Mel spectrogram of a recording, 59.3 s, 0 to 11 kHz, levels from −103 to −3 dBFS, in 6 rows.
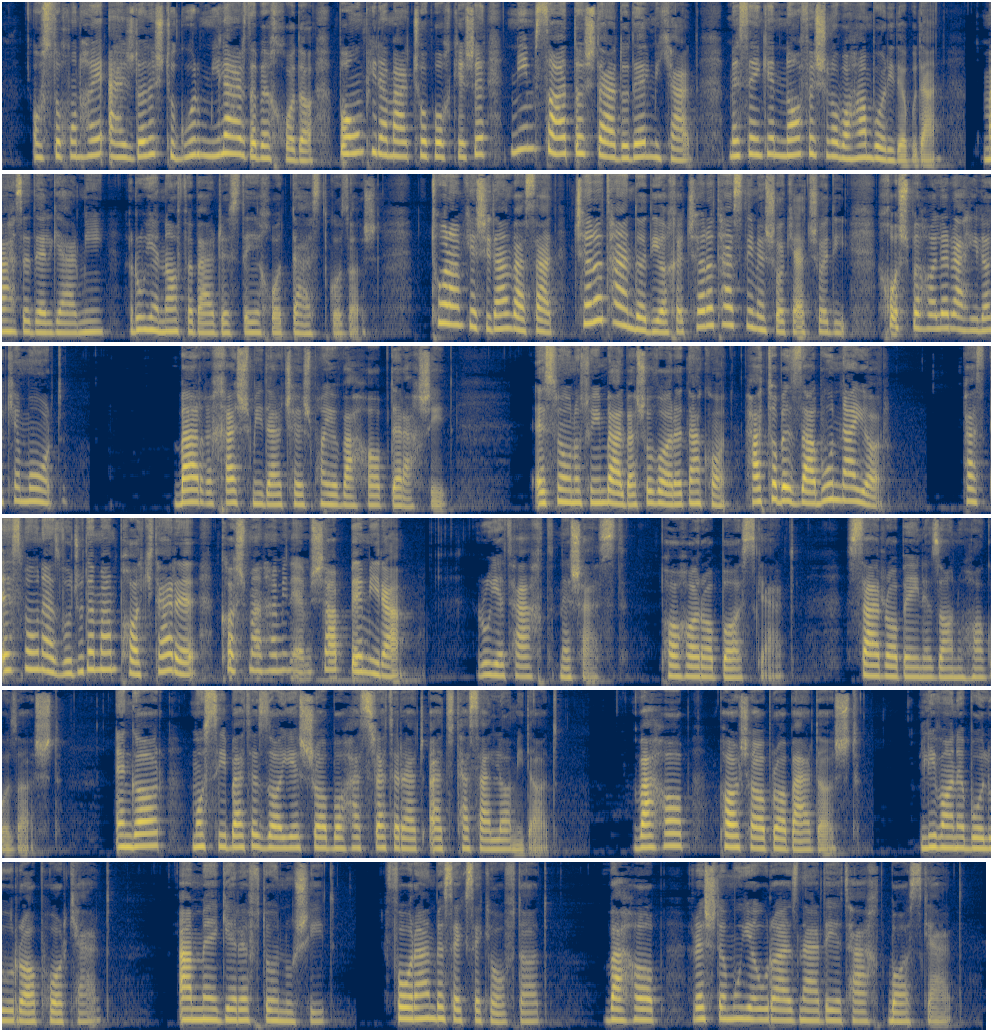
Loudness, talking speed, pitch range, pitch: -22 LUFS, 130 wpm, 190-260 Hz, 215 Hz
